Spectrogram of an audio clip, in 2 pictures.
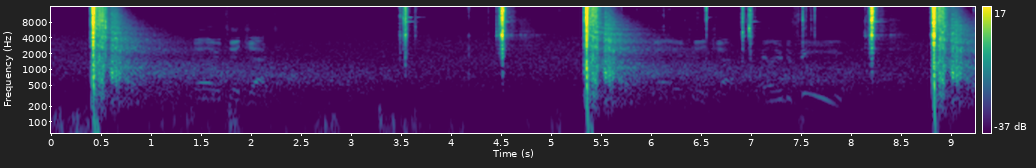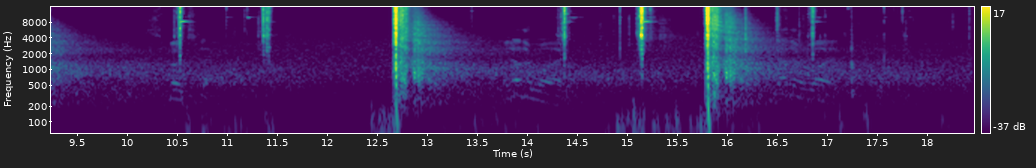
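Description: Beretta 92FS 9mm pistol firing five single shots a few seconds apart, each with a long echoing tail, with lighter clicks between the shots. The pistol is being fired dry, without oil, which makes it fail to eject.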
